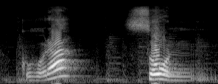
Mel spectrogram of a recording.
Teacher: lleva también acento en la vocal o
